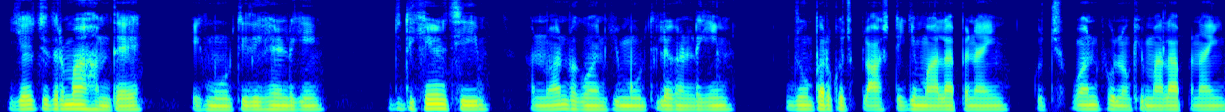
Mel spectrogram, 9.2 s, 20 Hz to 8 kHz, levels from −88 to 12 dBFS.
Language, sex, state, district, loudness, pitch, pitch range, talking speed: Hindi, male, Uttarakhand, Uttarkashi, -33 LUFS, 100 Hz, 100-105 Hz, 200 wpm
